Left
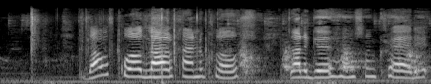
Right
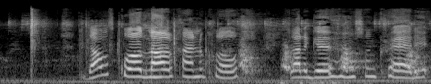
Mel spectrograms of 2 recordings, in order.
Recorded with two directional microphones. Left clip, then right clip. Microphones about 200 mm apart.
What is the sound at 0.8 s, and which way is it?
A woman's voice, 5° left (ahead or behind).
